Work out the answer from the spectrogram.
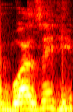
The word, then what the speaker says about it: boiserie: Mas ele se pronuncia Boiserie porque ele é um elemento natural da França, né?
